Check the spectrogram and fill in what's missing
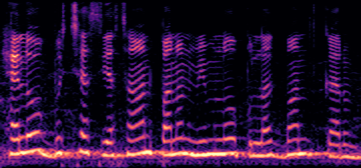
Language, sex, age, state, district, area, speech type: Kashmiri, female, 18-30, Jammu and Kashmir, Budgam, rural, read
